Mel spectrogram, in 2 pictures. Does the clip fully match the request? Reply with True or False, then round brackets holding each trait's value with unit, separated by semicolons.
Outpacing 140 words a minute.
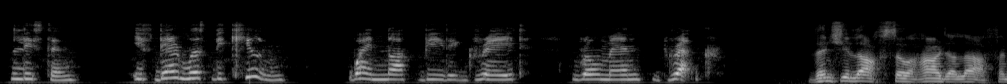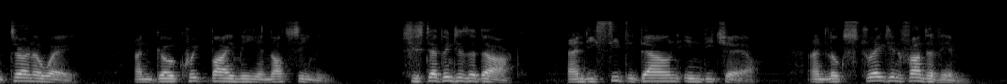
True (150 wpm)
